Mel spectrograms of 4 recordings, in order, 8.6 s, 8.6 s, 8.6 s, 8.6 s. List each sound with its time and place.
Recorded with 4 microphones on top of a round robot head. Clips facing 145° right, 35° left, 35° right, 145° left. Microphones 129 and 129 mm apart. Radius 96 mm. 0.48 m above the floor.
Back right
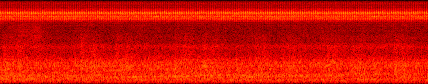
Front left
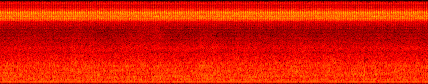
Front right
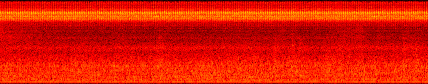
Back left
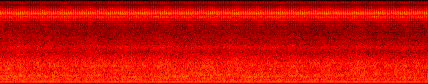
0.0 s an insect: 10° left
